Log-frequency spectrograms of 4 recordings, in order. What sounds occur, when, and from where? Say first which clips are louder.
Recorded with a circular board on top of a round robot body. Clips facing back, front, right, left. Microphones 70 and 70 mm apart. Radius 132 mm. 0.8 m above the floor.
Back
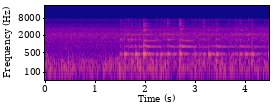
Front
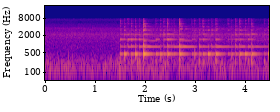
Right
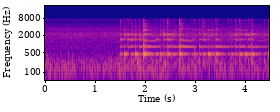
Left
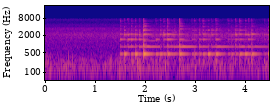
1.5 s dishes clattering: front 12 dB, even; straight ahead, 0.7 m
